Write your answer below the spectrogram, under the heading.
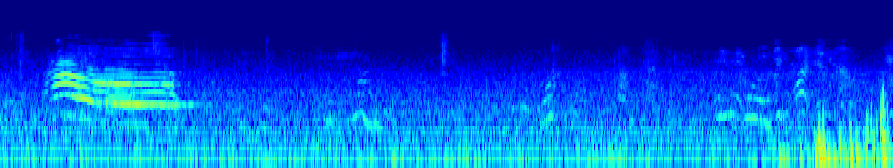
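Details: A snow leopard at San Francisco Zoo gives one loud, drawn-out, meow-like yowl that falls slightly in pitch.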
